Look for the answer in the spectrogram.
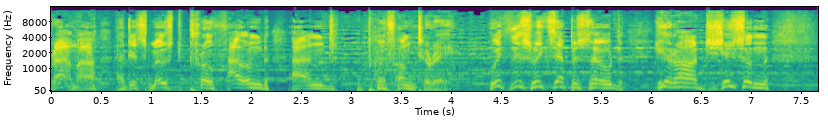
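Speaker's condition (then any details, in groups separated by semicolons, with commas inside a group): No condition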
